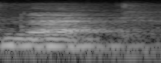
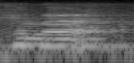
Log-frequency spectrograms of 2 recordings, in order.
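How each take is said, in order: First: The word begins with an N sound. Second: The word begins with a K sound. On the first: This is how the word is said today. "silent K" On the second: This is how the word was once said. "They would have once pronounced that K"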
